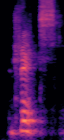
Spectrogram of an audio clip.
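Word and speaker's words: writs: में रिट्स कहते हैं रिट्स डब्लू इ साइलेंट रिट्स ये रिट्स सिर्फ पांच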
